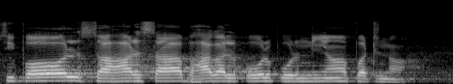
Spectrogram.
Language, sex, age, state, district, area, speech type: Maithili, male, 30-45, Bihar, Supaul, urban, spontaneous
